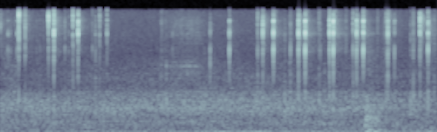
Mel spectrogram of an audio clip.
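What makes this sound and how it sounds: A small clear glass terrarium bowl filled with soil and pebbles is lifted and held in the hands while long nails tap and scratch the outside of the glass. Quick, irregular bright clicks and light scraping ring briefly over a steady low rumble of handling noise that grows slightly louder toward the end.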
